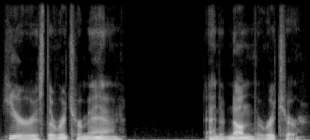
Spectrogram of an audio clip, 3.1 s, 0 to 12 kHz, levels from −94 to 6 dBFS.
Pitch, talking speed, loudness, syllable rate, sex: 110 Hz, 155 wpm, -19 LUFS, 5.4 syllables/s, male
